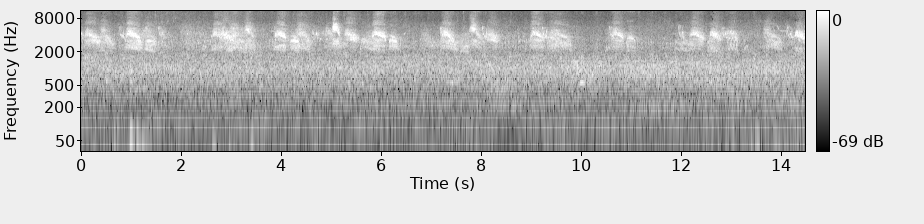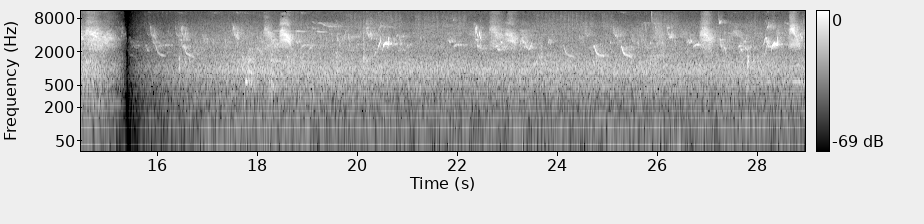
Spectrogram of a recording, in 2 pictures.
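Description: Small birds chirping: many short, high chirps in quick succession over a steady background hiss. The sound drops out for a moment about halfway through, then returns with fewer, sparser chirps.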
